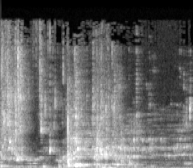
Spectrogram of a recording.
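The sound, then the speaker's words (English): Distilled water pours steadily into a container for a final rinse, a continuous splashing rush with slight gurgles, heard alone without any talking. “And so for a last and final rinse, I do use distilled water”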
